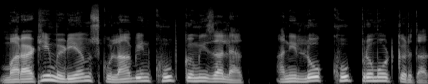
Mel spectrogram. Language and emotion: Goan Konkani, neutral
